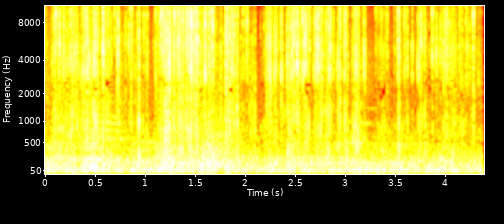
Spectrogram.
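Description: Clear plastic packaging crinkling as it is handled by hand: a packet of hair clips on a store peg, rustling in quick, irregular crackles.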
